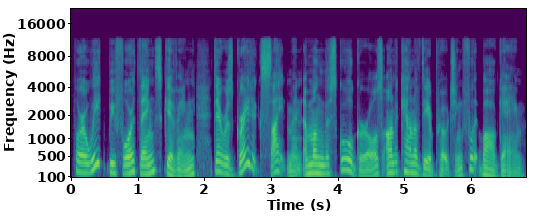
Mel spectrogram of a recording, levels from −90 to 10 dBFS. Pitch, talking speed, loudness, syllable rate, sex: 150 Hz, 165 wpm, -19 LUFS, 5.1 syllables/s, female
